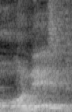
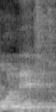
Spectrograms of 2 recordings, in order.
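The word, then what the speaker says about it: honest: ठीक है, silent letter होने की वजह से इसका जो प्रोनाउंसिएशन है वो होनेस्ट के बजाय ऑनेस्ट हो रहा है, क्योंकि इसका प्रोनंसिएशन ओ हो रहा है, तो ये साउंड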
